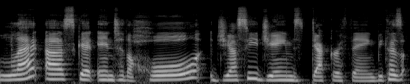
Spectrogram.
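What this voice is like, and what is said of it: Usual voice. Nothing is said of it.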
